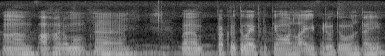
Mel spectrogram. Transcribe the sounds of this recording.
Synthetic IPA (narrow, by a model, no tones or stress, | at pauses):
aːɦaːɾɐmu | pɾɐkɾut̪iʋɐjpɾut̪jɐmʋɐlːɐiːpeɾuɡut̪uːɳʈaːji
